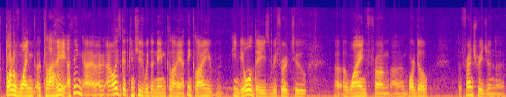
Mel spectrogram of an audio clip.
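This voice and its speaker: On a theater stage, a man co-hosts a casual chat show, his speech hesitant and packed with fillers and restarts. His voice is medium-pitched, gravelly and somewhat dark, and the hall gives it a long reverb.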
